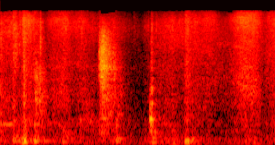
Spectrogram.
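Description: Cardboard shipping box being handled, its flaps folded and rubbing against each other, making a few irregular scrapes and light knocks. The loudest scrape comes about three-quarters of a second in.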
